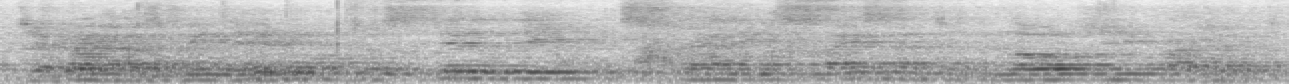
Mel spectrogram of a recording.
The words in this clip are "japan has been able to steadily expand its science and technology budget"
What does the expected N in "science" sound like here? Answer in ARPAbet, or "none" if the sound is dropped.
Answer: none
